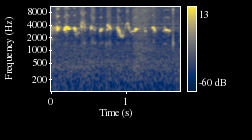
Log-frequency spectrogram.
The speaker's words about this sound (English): That sounds like a nice trailer park, yo. That sounds like a nice bird to be in that area.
